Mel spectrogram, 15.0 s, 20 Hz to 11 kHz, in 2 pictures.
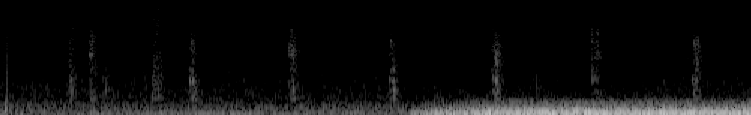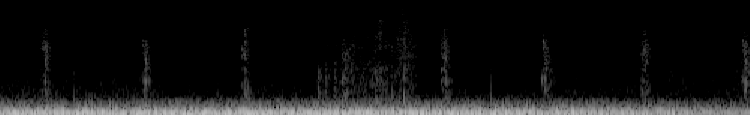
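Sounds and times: clock ticking: 0.8 - 2.2, 2.8 - 5.2, 5.8 - 15.0
low rumbling drone: 4.1 - 15.0.

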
